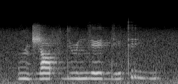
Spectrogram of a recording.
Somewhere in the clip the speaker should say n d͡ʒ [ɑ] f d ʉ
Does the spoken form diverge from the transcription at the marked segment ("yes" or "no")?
no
